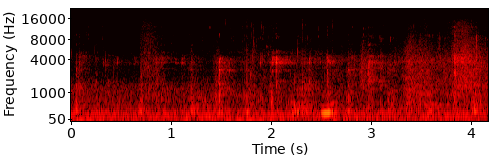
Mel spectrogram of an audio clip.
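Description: Faint chewing and wet mouth sounds of lobster tail meat being eaten, with a few soft clicks scattered through.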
